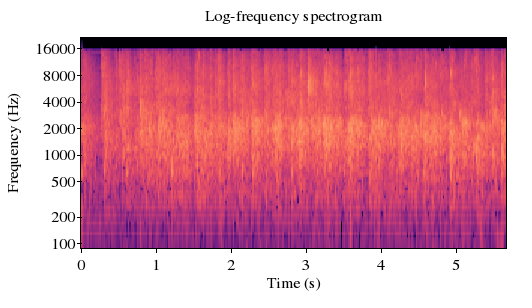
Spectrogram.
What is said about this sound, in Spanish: Entonces, denle un fuerte aplauso al bendito sea.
